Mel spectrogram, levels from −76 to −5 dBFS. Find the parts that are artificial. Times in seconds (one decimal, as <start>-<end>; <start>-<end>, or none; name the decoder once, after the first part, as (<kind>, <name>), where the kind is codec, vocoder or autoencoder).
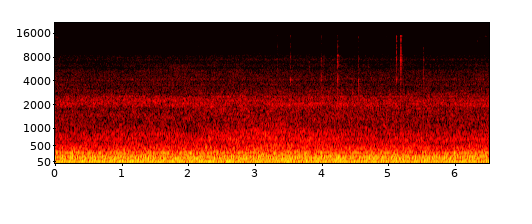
1.0-4.3 (vocoder, BigVGAN v2)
